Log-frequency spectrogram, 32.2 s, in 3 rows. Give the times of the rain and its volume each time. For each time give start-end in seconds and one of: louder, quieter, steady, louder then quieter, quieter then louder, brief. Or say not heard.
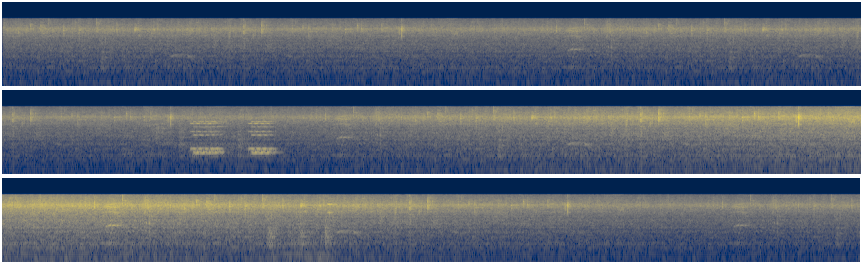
0.0-32.1 louder then quieter.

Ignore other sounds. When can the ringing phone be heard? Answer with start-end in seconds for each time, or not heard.
12.2-14.2, 24.8-25.6.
